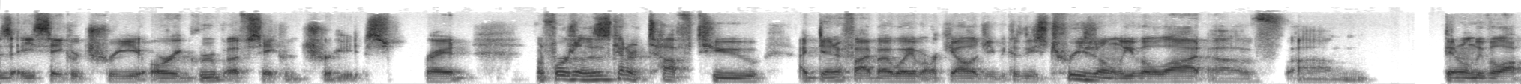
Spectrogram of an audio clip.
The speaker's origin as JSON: {"language": "English", "region": "Georgia", "country": "United States", "tie": "born or raised there", "said": "I grew up in Georgia and in North Georgia, there was a big push"}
